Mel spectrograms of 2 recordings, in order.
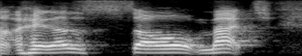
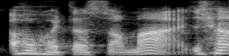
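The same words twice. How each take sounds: First: Slow, higher, louder with a laugh; amused, emphatic repeat; laughing emphasis. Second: Said in the usual way. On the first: Real, not acted. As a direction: laugh it out and lean on so.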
